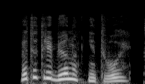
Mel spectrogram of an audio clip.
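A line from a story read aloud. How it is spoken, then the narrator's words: Calm statement. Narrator (Russian): спокойно говорю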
